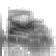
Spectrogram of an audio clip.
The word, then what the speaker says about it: dawn: Last word is dawn. Down, sunrise. এটার pronunciation হবে dawn.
